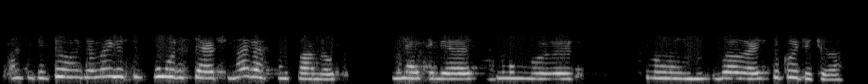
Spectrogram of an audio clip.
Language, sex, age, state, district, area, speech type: Kashmiri, female, 30-45, Jammu and Kashmir, Srinagar, urban, conversation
